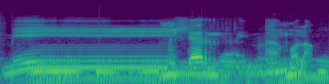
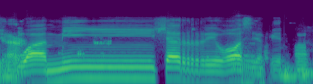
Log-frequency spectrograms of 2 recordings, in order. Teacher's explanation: disamarkan antara nun dengan shin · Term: ikhfa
